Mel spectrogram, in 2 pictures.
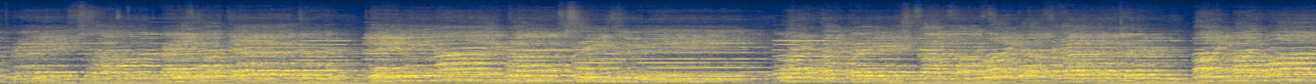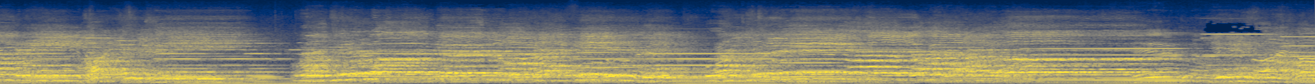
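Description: Voices singing a hymn together over held organ chords and low sustained pedal notes. The singing comes in phrases of about five seconds with brief breaths between them.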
